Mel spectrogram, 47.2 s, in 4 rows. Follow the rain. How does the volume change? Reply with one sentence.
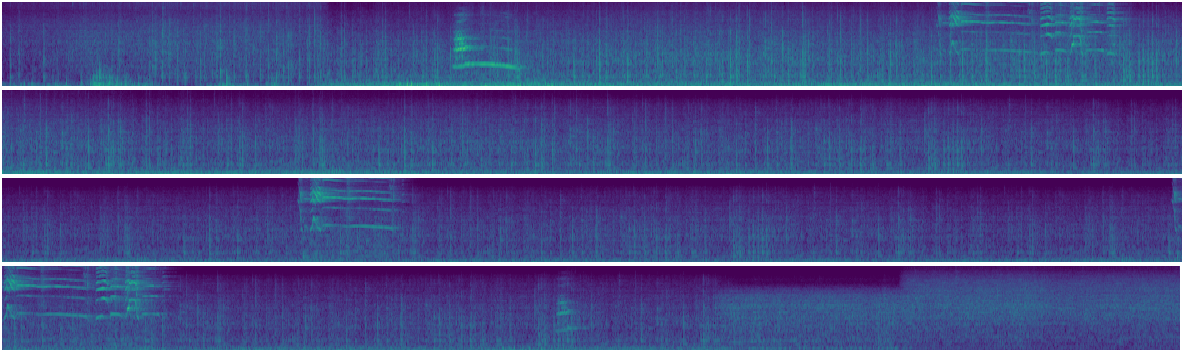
The volume of the rain goes down.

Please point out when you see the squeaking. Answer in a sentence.
The squeaking can be heard from 9.3 to 11.2 s, from 26.6 to 27.6 s and from 35.3 to 37.0 s.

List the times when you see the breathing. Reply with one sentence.
The breathing can't be heard in this clip.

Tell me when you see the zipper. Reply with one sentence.
The zipper can't be heard in this clip.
